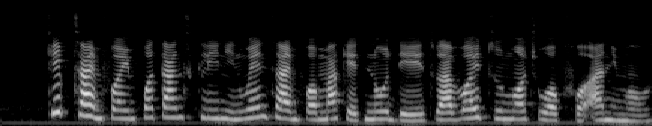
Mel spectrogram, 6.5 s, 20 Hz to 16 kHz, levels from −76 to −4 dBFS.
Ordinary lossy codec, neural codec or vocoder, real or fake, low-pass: none; none; real; 10.8 kHz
